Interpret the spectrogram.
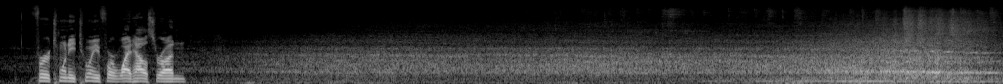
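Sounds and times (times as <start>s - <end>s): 
speech: 0.4s - 2.0s
metro train wheels rumbling on rails: 2.3s - 10.0s
thin metallic whine of a metro train: 5.1s - 10.0s.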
